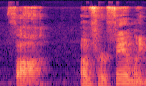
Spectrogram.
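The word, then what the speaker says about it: 花: Mandarin the Disney film uses the Cantonese pronunciation pronunciation fa of her family name in Mandarin her name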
